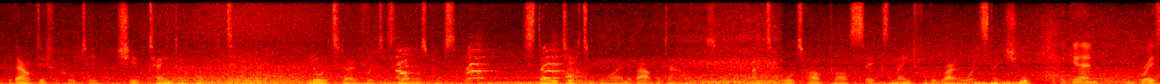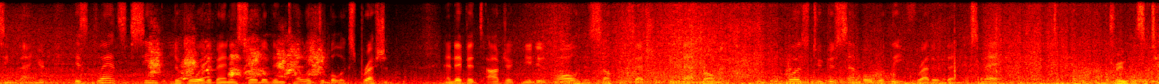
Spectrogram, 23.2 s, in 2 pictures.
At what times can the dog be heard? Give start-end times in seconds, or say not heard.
4.0-6.0, 13.1-14.9.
